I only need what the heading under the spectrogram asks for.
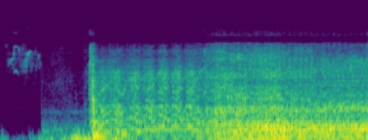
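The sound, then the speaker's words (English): After a brief click and near-silence, a tractor engine cranks and starts before drilling Larkspur, then settles into a loud, steady running rumble that grows slightly stronger toward the end. “Just getting up into the tractor”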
